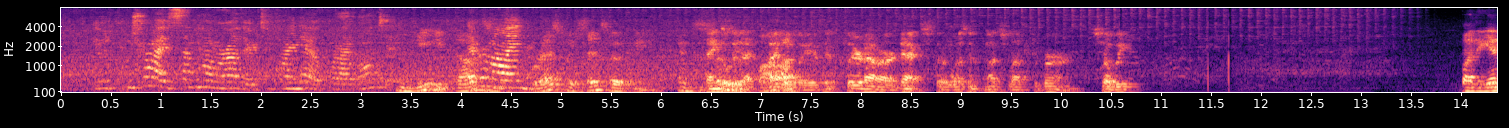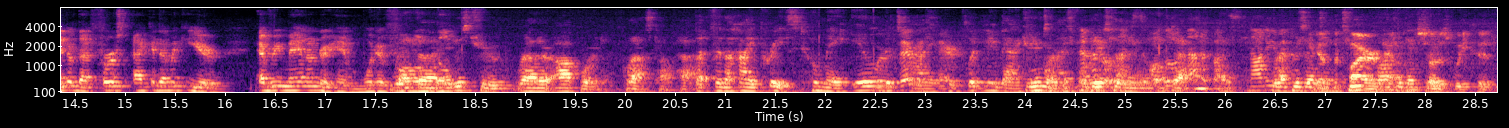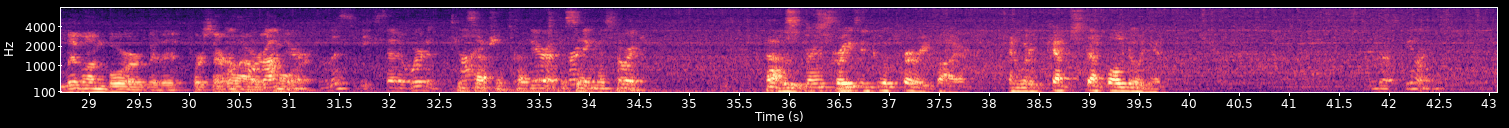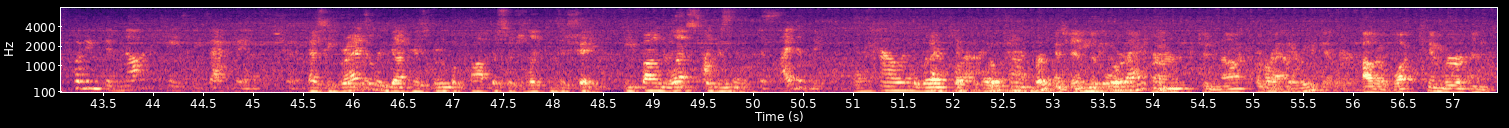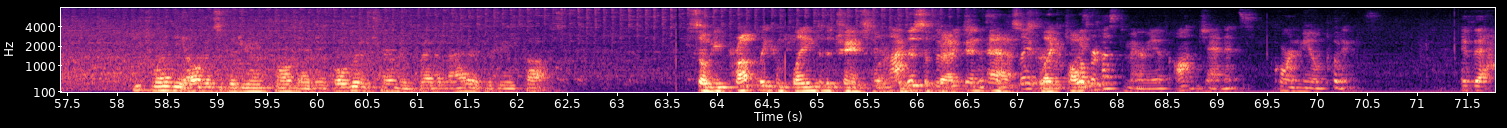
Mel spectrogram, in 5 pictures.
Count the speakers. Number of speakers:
8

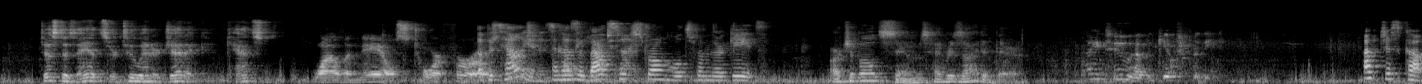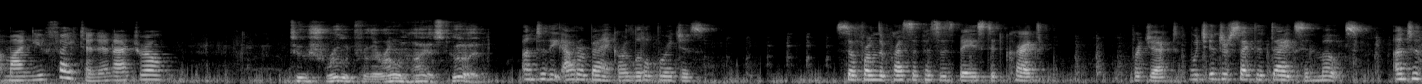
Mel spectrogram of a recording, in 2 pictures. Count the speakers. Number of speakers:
7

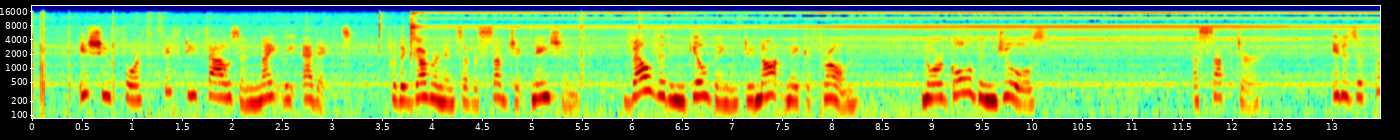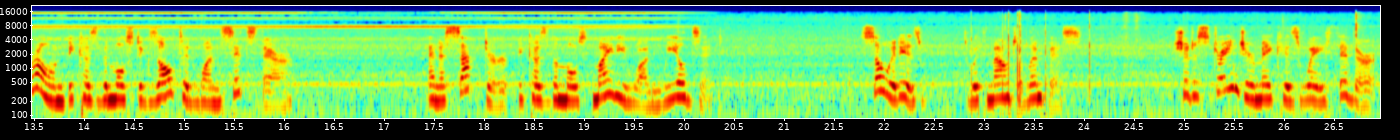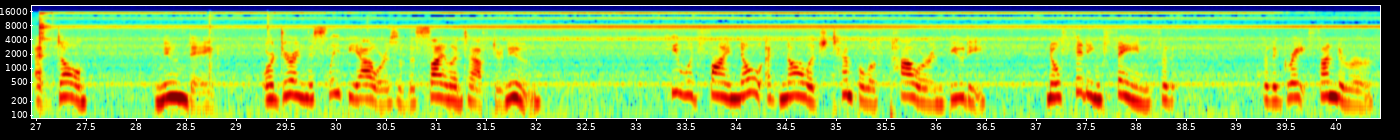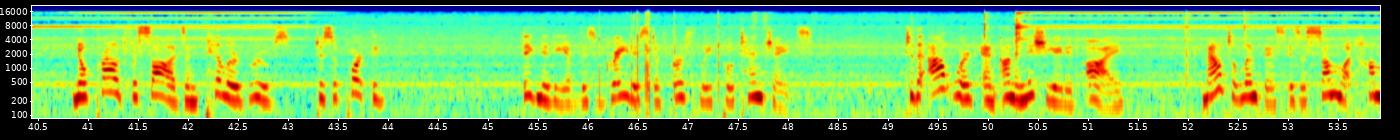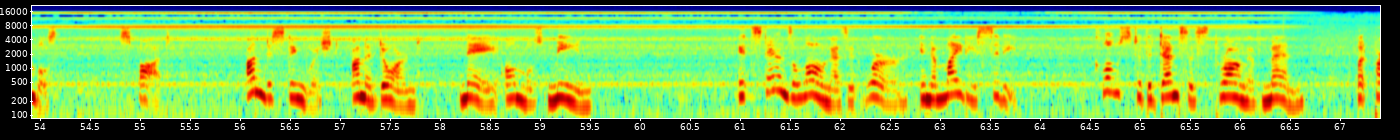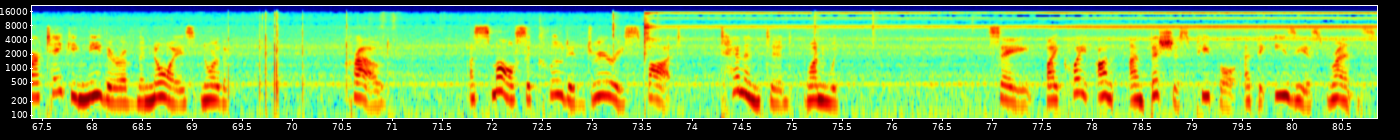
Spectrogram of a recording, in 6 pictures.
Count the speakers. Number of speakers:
1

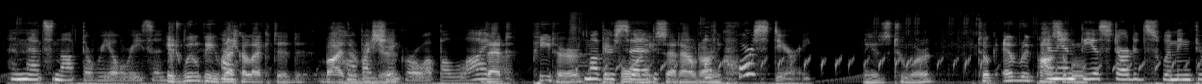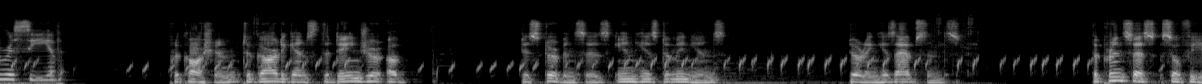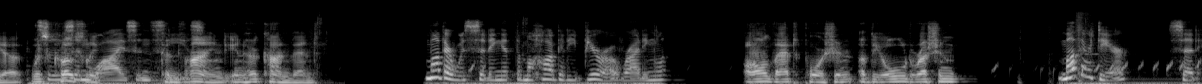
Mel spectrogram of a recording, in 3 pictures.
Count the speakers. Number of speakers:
2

